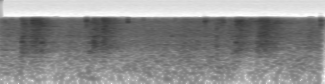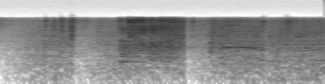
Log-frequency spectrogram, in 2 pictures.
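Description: Gloved hands working a lump of warm pulled sugar on a marble slab and handling a copper tube: a few short scraping and rustling noises, with a quieter pause just after the middle.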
